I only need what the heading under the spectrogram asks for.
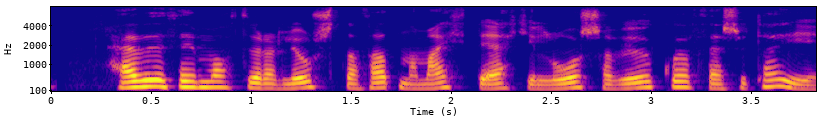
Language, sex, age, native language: Icelandic, female, 20-29, Icelandic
